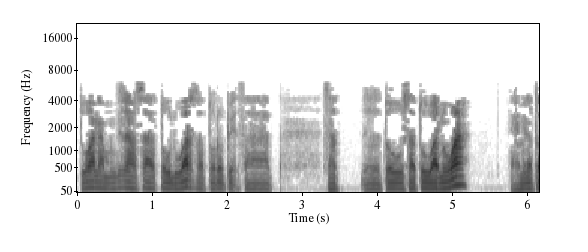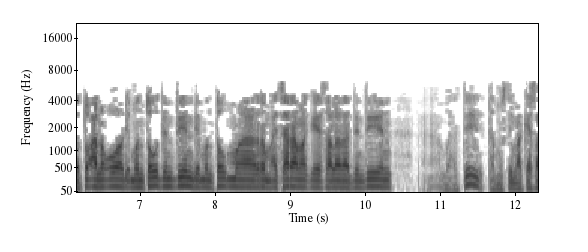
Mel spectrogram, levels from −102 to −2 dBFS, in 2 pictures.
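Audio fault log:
Throughout: MP3 compression, likely. The speech sounds watery, with heavy codec damage and nothing above 6 kHz. This fits a very low bitrate near 17.5 kbps.
6.25 s and 7.08 s: pre-echo. A short hiss leads each attack, the first just after "wanua hee". Block noise spreads 10 ms and 17 ms before each onset.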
